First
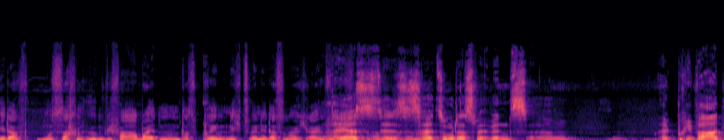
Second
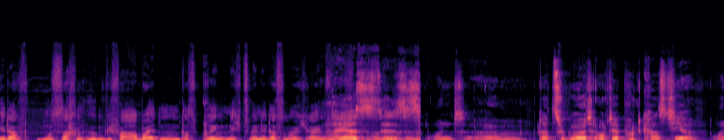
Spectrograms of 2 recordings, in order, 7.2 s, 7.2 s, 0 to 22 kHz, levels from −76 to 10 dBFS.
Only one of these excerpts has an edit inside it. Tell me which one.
second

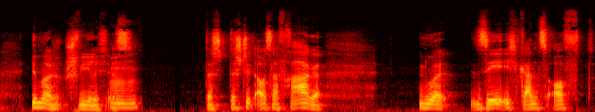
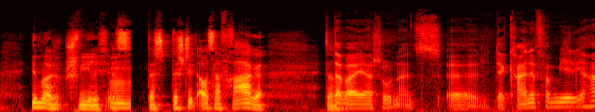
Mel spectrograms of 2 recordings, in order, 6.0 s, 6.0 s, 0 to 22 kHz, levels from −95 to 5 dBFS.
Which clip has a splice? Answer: second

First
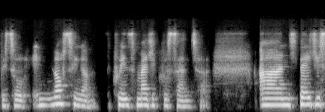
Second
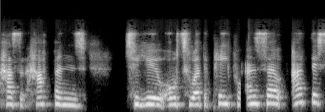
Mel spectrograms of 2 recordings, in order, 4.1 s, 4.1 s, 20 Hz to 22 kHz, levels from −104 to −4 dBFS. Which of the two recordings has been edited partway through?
second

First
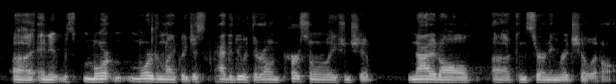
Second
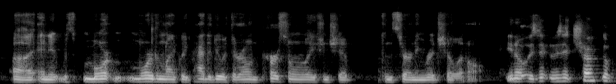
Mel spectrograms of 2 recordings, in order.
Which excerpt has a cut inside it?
second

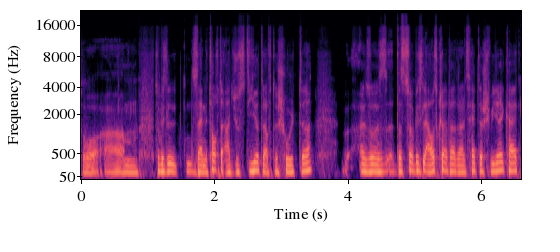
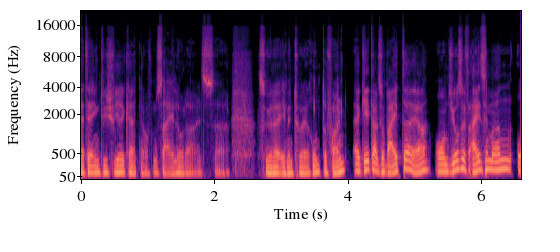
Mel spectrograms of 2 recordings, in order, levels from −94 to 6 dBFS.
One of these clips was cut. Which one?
second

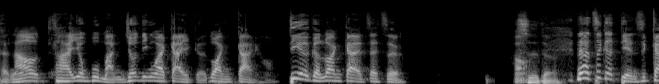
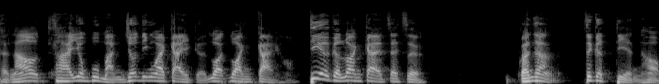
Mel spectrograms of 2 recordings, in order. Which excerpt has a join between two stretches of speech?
first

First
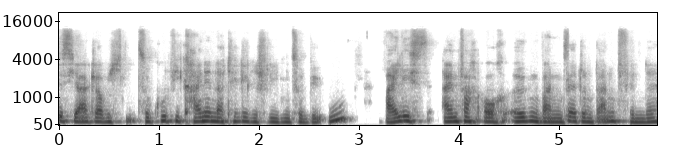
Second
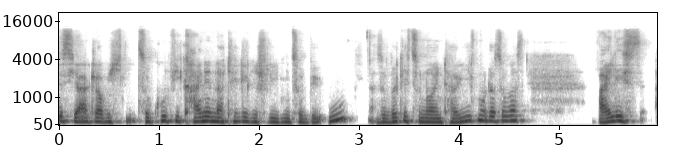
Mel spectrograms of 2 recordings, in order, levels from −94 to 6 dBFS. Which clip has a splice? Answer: first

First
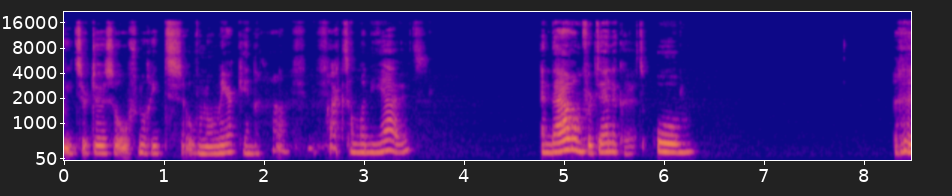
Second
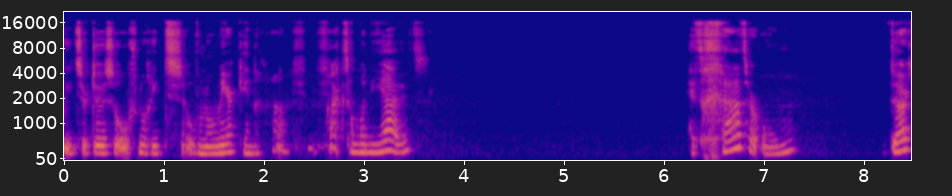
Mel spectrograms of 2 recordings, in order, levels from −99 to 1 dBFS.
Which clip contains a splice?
first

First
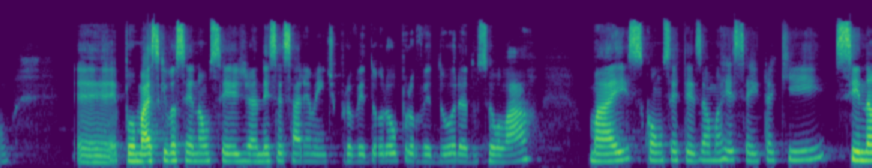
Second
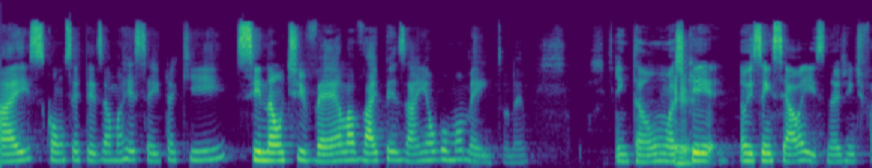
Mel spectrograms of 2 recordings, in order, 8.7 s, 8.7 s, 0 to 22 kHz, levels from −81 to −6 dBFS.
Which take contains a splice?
second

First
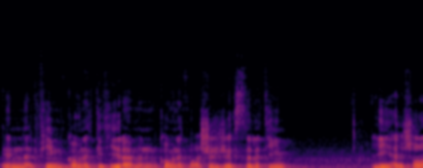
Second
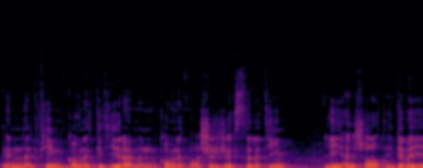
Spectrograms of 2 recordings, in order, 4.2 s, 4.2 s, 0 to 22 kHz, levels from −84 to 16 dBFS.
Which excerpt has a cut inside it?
second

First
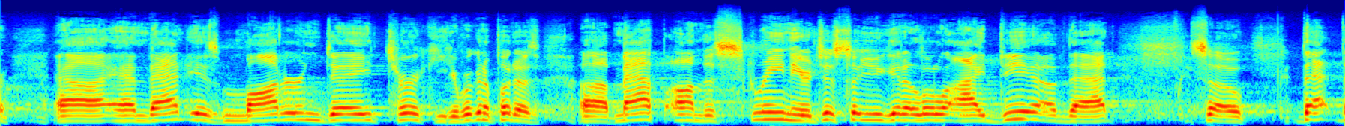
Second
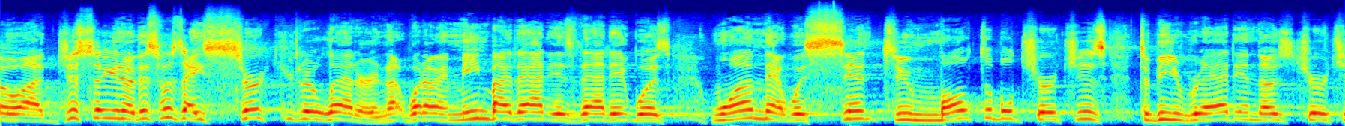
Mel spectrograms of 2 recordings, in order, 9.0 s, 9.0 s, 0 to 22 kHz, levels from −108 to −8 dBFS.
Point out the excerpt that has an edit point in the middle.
first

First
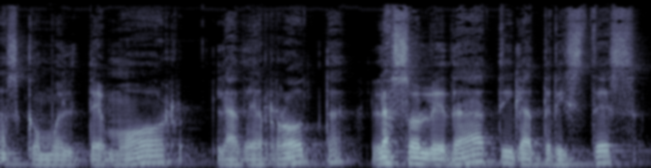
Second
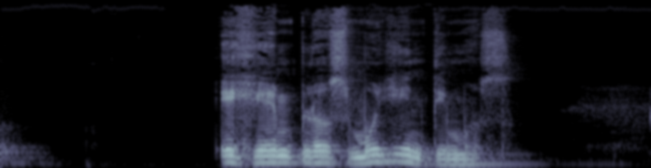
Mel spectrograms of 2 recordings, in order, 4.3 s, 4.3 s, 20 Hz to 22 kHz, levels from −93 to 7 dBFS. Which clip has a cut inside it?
first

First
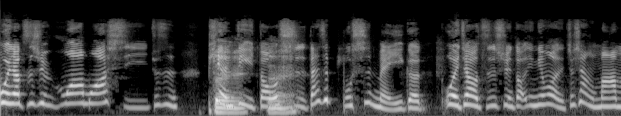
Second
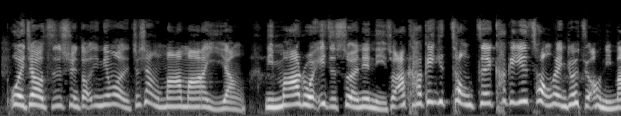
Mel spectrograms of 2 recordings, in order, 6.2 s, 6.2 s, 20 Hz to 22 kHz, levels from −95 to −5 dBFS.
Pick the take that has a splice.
first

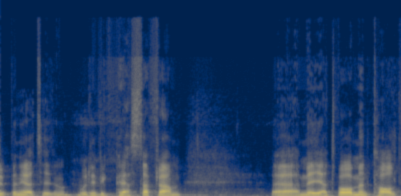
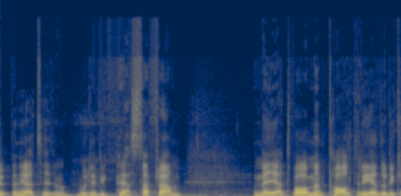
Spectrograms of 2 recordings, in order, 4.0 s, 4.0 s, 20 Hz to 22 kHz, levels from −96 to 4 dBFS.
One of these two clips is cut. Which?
second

